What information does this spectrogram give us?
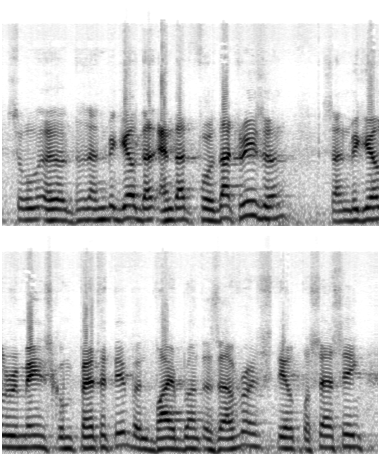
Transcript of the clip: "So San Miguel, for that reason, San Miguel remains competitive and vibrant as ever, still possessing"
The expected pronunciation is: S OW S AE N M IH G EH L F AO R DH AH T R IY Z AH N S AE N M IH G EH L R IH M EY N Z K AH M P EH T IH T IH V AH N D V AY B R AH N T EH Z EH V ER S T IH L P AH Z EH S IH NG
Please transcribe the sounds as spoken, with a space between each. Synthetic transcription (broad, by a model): S OW S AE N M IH G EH L F AO R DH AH T R IY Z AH N S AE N M IH G EH L R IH M EY N S K AH M P EH T IH T IH V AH N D V AY B R AH N T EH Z EH V ER S T IH L P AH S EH S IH NG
